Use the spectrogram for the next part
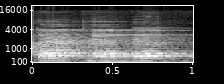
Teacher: महसूस कर सकते हैं आप त थ द बोल करके कि जीभ जाकर के दांतों के अंदरूनी हिस्से से टकराती है, तब इनका उच्चारण होता है। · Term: दंते वर्ण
